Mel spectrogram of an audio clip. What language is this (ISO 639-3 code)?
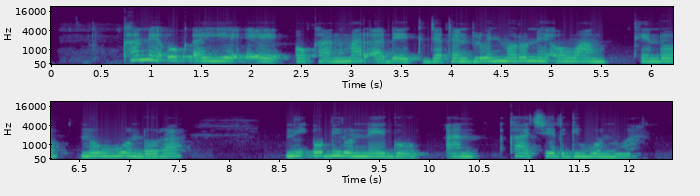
luo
